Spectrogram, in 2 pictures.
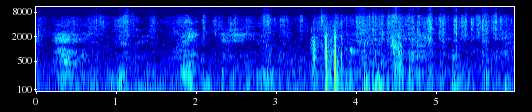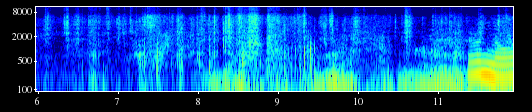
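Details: Central Asian Shepherd Dogs, a mother and father in rough play with their puppies joining in, the female attacking the male; soft scuffling and rustling build to louder tussling, ending in a short, high, tonal whine or yelp.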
